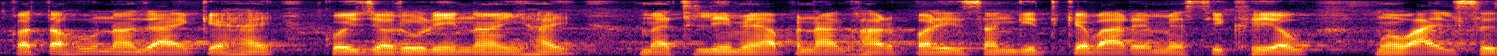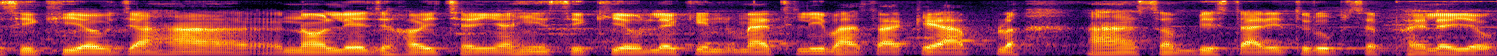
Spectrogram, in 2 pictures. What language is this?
Maithili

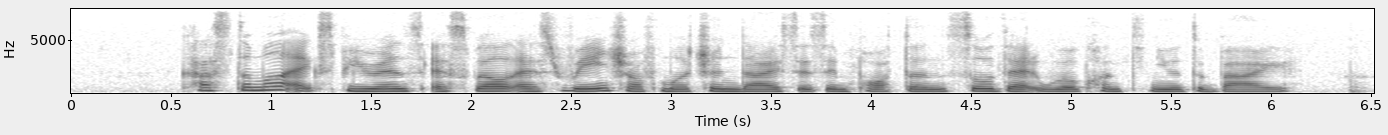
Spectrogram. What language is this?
English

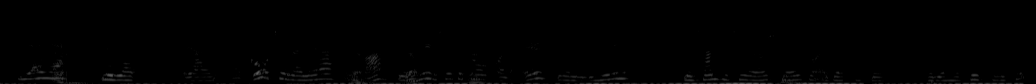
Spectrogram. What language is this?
Danish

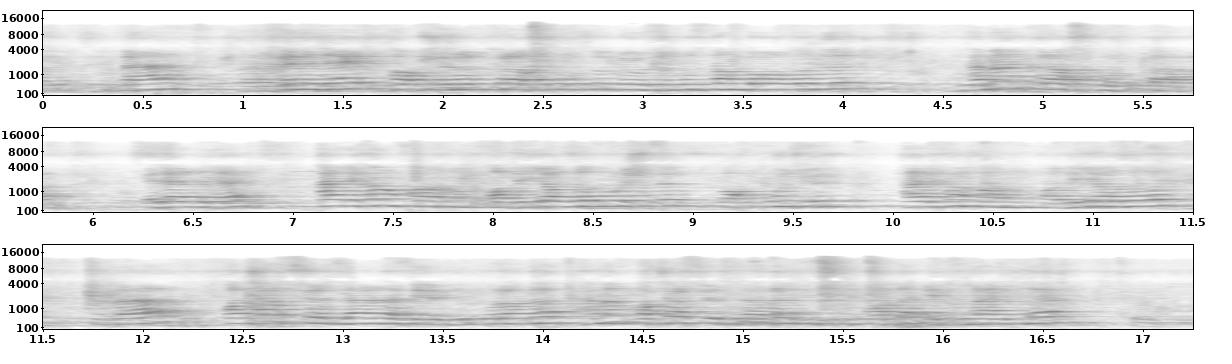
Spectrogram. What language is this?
Turkish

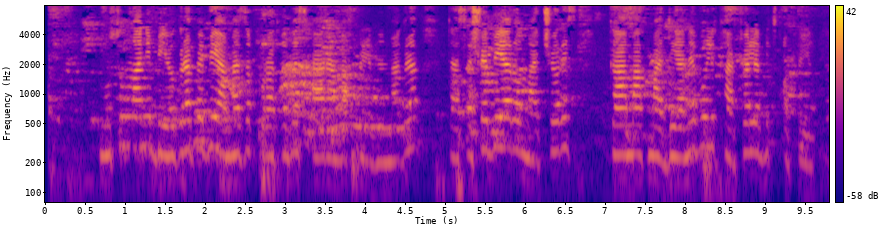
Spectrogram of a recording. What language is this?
Georgian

